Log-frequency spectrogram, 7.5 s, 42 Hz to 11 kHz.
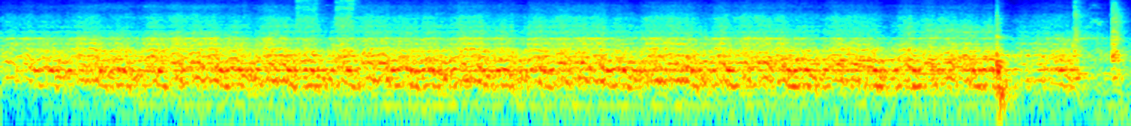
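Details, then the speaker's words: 1988 Bayliner Avanti 3250, one 260 HP 5.7 L Chevy 350 with OMC Cobra outdrive, sat 6+ years: steady cranking with ether but never fires, no spark; ignition points later found corroded with goop and burn marks. "i don't think there's all that gasoline it should have fired go no spark"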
